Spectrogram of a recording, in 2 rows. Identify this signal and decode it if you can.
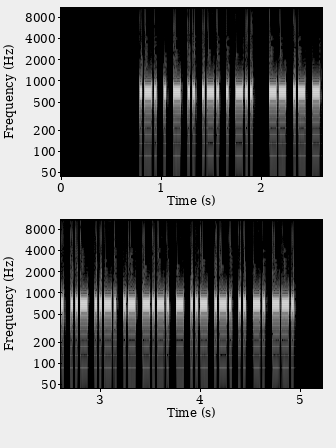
Morse code, heard as a keyed tone, about 48 wpm, 700 Hz. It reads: RETIRED MANUFACTURING
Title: Practice QSO - Exchange 3 - More Info - 50wpm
